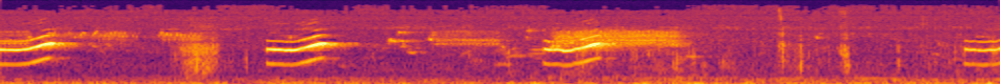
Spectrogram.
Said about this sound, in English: We're walking along the Rio Grande outside Alamosa, and there's this really weird bird sound.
